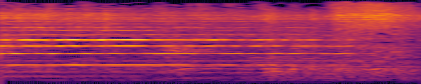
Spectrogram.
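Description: Live band playing, with a violin holding one long high note over the quieter band; the note fades out near the end under a brief high wash.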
